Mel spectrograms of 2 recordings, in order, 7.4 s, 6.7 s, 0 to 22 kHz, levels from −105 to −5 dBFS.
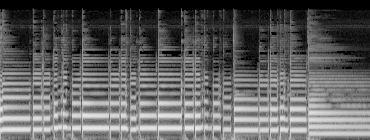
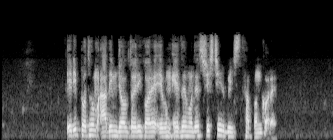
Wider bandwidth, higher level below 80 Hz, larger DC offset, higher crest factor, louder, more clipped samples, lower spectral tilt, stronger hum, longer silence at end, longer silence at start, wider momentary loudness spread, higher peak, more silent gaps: first, 14.5 kHz vs 8.2 kHz; first, -48 dBFS vs -56 dBFS; neither; about the same, 14 dB vs 16 dB; about the same, -19 LUFS vs -18 LUFS; neither; first, -6.5 dB/octave vs -5 dB/octave; neither; second, 0 s vs 1.15 s; second, 0 s vs 1.35 s; first, 7 LU vs 4 LU; about the same, -4 dBFS vs -2 dBFS; neither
